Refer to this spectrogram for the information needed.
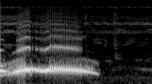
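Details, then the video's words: Single long, mellow coo of a spotted dove, recorded for training caged birds, held steady for about a second before fading into quiet background hum. "masteran burung tekukur/derkuku"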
